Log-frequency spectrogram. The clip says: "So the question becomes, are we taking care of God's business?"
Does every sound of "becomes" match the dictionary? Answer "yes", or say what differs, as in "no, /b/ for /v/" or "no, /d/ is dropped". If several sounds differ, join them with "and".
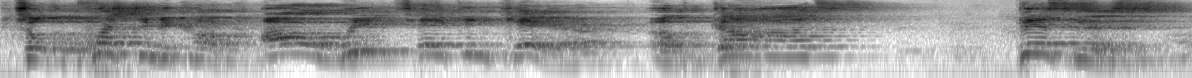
no, /z/ is dropped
